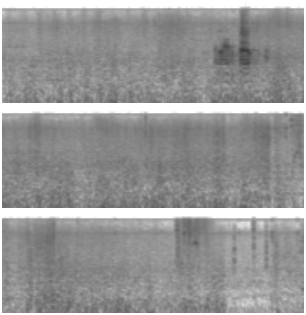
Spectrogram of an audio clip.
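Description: Wind rushes loudly past during a fast fall.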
